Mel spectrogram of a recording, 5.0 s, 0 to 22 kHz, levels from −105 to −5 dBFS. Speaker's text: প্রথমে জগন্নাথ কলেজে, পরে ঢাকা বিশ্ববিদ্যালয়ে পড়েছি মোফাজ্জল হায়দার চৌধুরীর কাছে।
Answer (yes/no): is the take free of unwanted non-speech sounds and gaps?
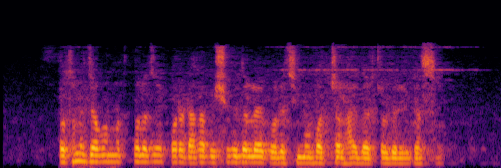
yes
